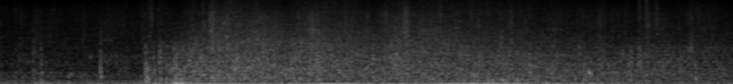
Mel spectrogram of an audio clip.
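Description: Water splashes as someone wades through a stream.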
